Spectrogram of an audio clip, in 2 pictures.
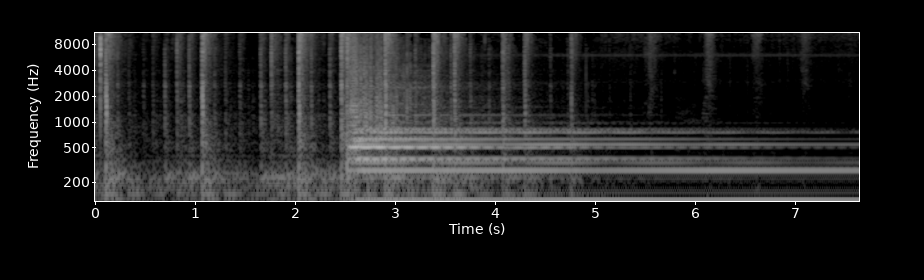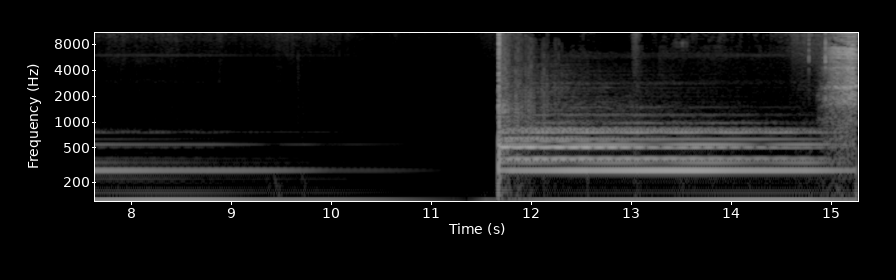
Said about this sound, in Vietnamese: Tiếp sau tiếng trống đành khỏe là tiếng chuông hào sảng, vang xa như bao trùm cả quả núi ô te. Tiếng chuông dường như là lời của Đức Phật vang vọng khắp thế gian, xua tan đi tăm tối, kêu gọi chúng sinh sớm thức tỉnh và giác ngộ.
